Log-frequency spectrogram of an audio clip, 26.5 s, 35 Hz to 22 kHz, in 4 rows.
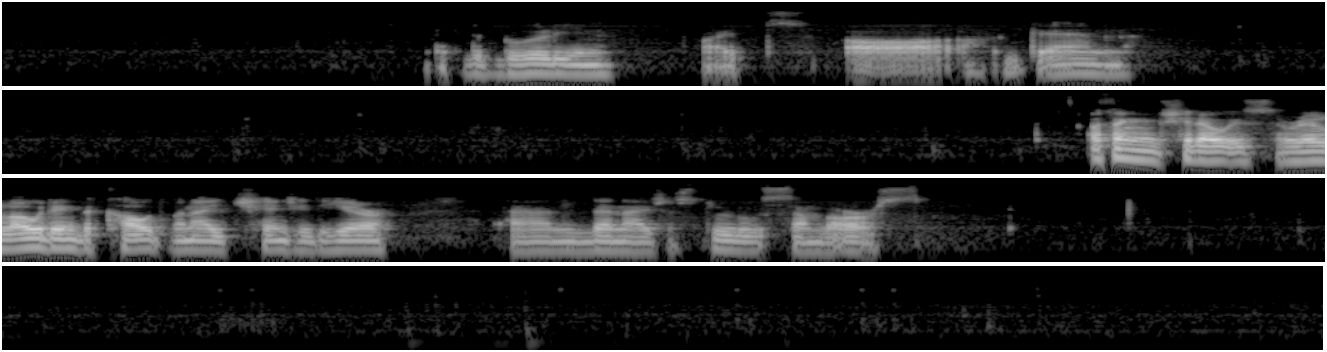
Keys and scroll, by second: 1.7 Return, 2.7 shift+super+p, 7.5 shift+super+p.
